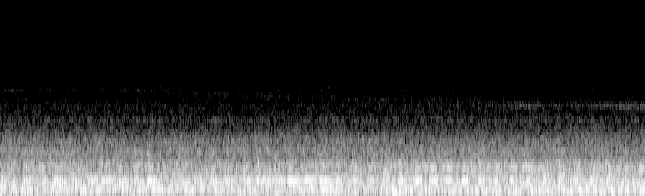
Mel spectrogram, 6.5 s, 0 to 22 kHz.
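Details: Inside a 1991 S-Bahn Berlin BR485 railcar 485 112-7 at speed on the S8, Schönfließ–Hohen Neuendorf: a heavy low rumble with a rough thump recurring about three times a second, from a severe wheel flat spot.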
